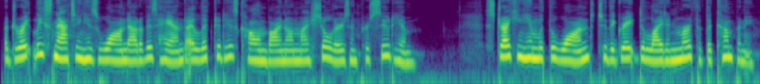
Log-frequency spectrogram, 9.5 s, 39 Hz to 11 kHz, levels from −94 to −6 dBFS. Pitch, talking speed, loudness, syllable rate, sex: 205 Hz, 200 wpm, -19 LUFS, 5.2 syllables/s, female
